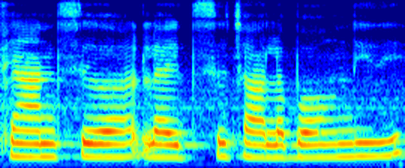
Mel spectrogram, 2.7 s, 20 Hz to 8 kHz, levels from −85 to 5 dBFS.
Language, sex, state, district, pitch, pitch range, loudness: Telugu, female, Andhra Pradesh, Srikakulam, 225 Hz, 220-235 Hz, -19 LUFS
